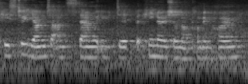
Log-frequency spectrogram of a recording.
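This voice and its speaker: At a moderate pace and medium pitch, a woman talks over noticeable background noise. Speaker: spoken word poet performing a poem. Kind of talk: slam poetry performance. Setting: live at a gallery venue.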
